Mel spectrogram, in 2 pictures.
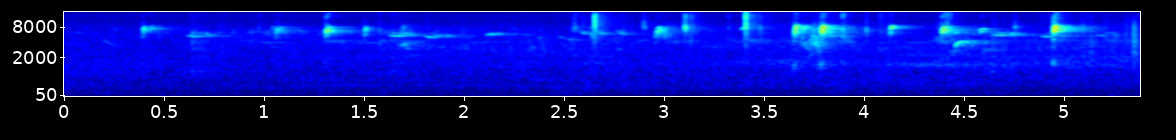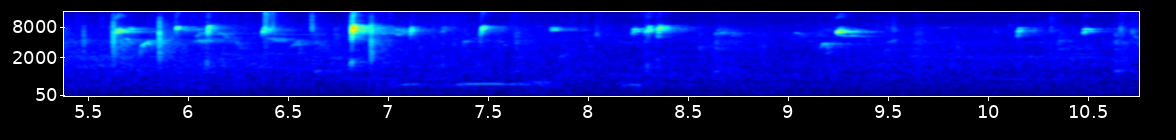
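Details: Hawfinch flock feeding at a garden feeder in northern Hungary. Many quick clicks and high, thin ticks scatter irregularly, with a brief low hooting note partway through.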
